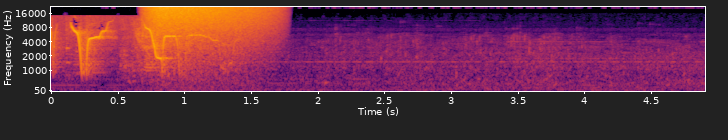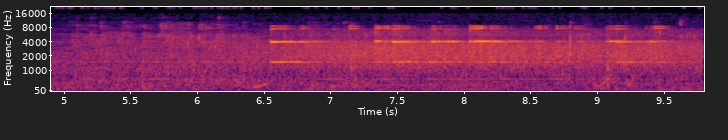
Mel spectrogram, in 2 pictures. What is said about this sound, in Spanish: Como pueden escuchar, el viento y las campanas acompañan eh, mi jornada de pesca. Estoy en un muelle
